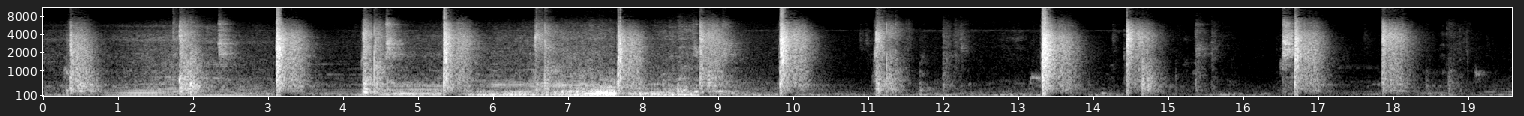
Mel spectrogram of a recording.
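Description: A 2.5-metre pecut bopo, a Ponorogo cemeti whip, cracking about a dozen times, each crack sharp and sudden and one to two seconds apart. Through the middle of the stretch there is a continuous rushing noise between the cracks.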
